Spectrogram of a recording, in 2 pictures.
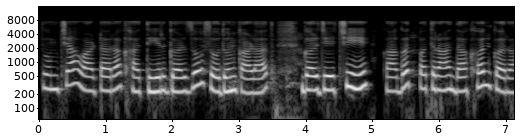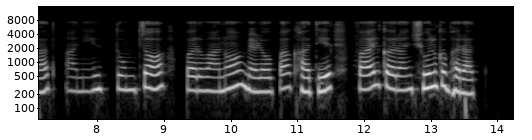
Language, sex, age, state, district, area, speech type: Goan Konkani, female, 18-30, Goa, Salcete, rural, read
